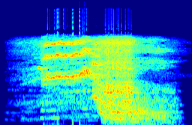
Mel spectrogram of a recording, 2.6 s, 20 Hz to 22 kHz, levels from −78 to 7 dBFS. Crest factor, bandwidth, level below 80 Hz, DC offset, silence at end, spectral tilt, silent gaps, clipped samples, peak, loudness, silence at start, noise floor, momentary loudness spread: 14 dB; 17.5 kHz; -48 dBFS; under 0.1%; 0.2 s; 0 dB/octave; none; under 0.1%; 0 dBFS; -8 LUFS; 0.3 s; -36 dBFS; 16 LU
